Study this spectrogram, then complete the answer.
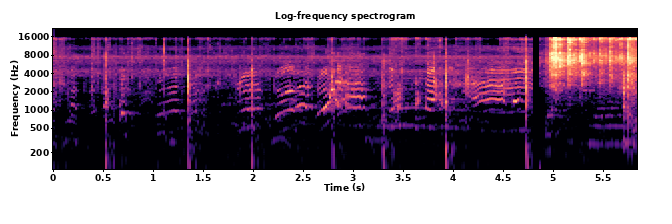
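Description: A ball bounces on pavement.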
